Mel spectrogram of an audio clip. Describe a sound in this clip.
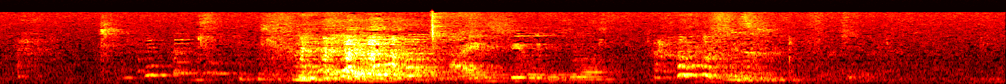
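Young performers laugh and talk loudly.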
